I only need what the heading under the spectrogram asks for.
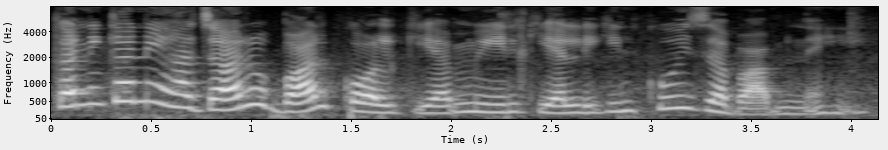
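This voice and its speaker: Delivering scripted storytelling with drama, this woman narrates in a high voice whose intonation is very lively. Her reading is emotive yet measured, broken up by pauses.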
